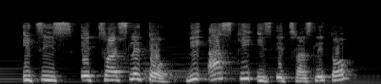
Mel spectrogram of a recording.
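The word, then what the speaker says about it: ASCII: So now if you if you want to pronounce it you can pronounce it as h has key as key as keyi.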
